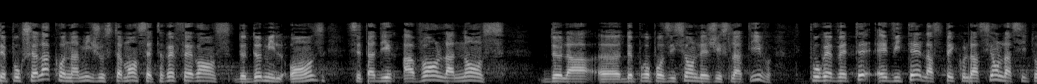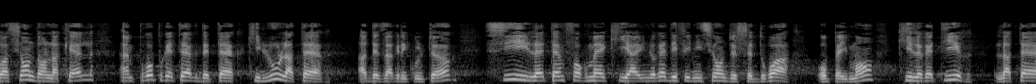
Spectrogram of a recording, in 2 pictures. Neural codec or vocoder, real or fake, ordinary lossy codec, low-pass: none; real; none; 7.2 kHz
